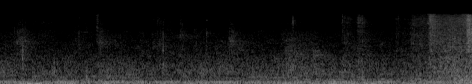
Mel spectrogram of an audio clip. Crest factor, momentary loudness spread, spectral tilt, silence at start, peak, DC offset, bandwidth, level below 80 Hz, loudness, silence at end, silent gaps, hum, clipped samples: 22 dB; 5 LU; -4 dB/octave; 0 s; -18 dBFS; 0.2%; 11.5 kHz; -46 dBFS; -42 LUFS; 0 s; none; none; under 0.1%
